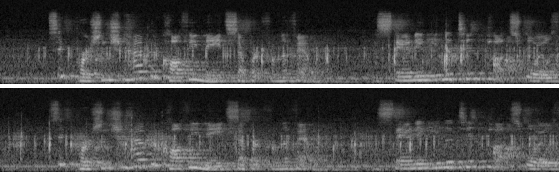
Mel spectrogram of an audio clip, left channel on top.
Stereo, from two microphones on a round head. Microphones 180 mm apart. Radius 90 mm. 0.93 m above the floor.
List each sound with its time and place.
0.5 s a man speaking: 80° left, 8 m; by 5.6 s 85° left, 13 m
